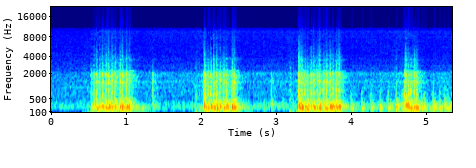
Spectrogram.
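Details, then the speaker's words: Loud rumbling bursts about every one and a half seconds, each a run of rapid firing: myokymic discharge on needle EMG, spontaneous rather than voluntary. "Two overlapping discharges They are very close to each other, when the time base is changed."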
